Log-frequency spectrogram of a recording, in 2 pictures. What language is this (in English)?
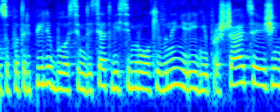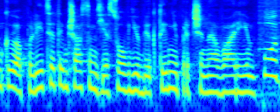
Ukrainian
